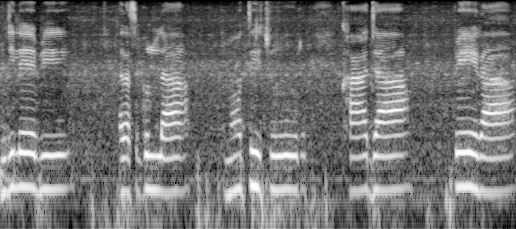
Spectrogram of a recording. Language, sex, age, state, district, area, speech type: Urdu, female, 60+, Bihar, Darbhanga, rural, spontaneous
